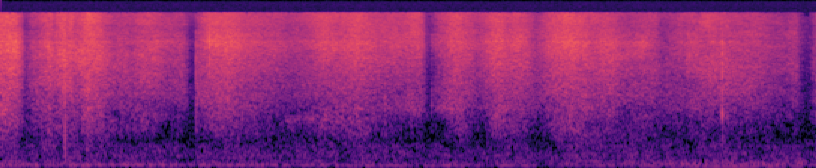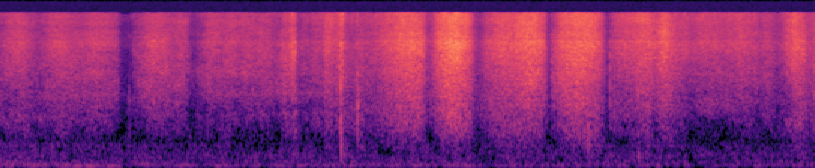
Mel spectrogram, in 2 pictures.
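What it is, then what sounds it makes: Leather gloves rubbed together. A pair of thin black leather gloves worn on both hands is rubbed together, with the fingers flexed against each other. It makes continuous soft, bright leather rubbing and creaking with swishing strokes, and a few louder swells near the end.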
